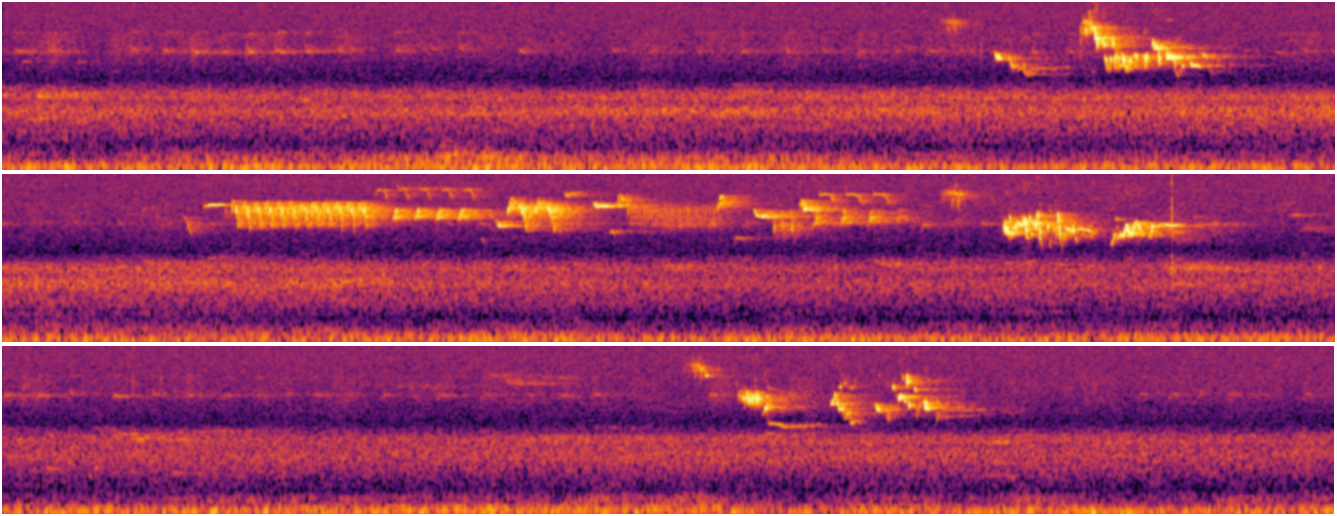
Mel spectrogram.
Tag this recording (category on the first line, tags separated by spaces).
Soundscapes > Nature
raspberry-pi soundscape phenological-recording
